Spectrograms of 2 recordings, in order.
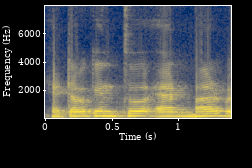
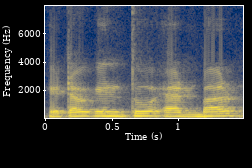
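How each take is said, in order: Both takes have the same delivery.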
